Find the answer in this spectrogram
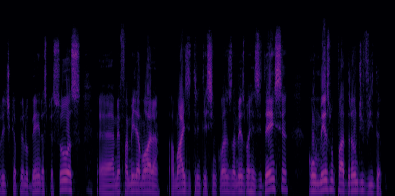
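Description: The tone is dark and mellow, with fairly even intonation. The sound is dry with no echo, and the background is quiet. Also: man, moderate pace. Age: 30s. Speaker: political candidate; candidate. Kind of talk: interview. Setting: radio studio. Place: studio. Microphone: studio mic.

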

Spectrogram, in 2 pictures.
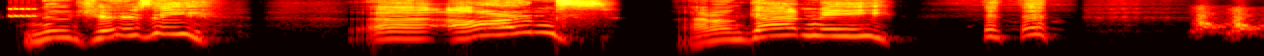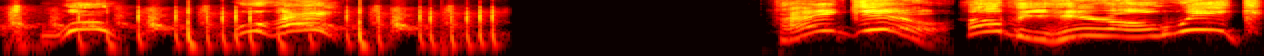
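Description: This put-on character voice sits at an extremely high pitch and swings very widely up and down. It moves at a very slow pace, with long, frequent pauses. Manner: annoying, comic, silly.

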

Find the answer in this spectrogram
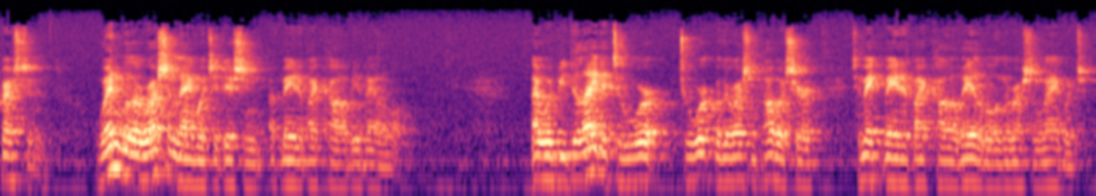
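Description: With an American accent, a man of fairly low pitch talks fairly quickly in fairly even intonation, with audible room echo and light background noise. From US Midwest, Cleveland, Ohio; Ohio. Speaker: novelist. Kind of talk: reading aloud. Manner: halting. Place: home room.

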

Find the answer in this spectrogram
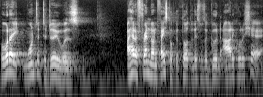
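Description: The pace of this man is fairly quick. He has an Australian accent. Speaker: software developer, tool creator; tool creator. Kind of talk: conference workshop presentation. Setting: stage with audience. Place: hall. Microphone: podium.

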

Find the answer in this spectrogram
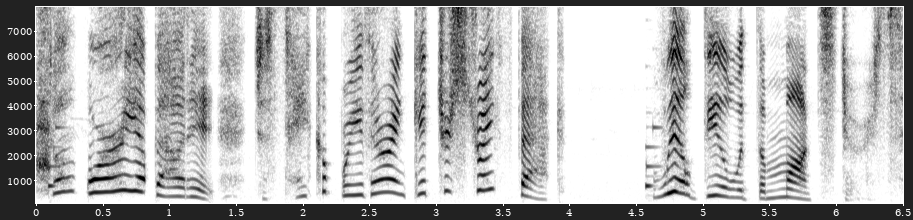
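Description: In a put-on character voice, the speaker goes at a fairly slow pace with an extremely high pitch and very wide pitch swings. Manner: casual, lively.

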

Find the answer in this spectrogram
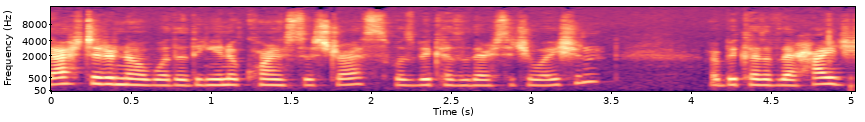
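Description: Fairly even intonation in a natural-voiced reading aloud.

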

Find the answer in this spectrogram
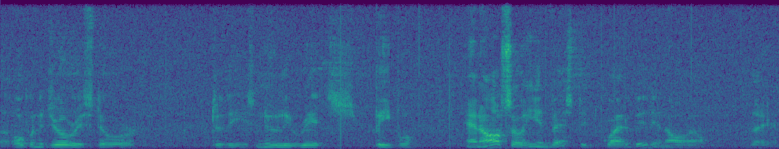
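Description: A man at a moderate pace, with long, frequent pauses over noticeable background noise. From Texas, USA. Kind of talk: oral history interview answer. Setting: recorded interview.

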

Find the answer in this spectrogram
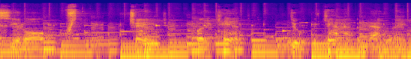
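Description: Loud background noise around a man talking at a moderate pace. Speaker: veteran stand-up comedian. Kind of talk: interview answer.

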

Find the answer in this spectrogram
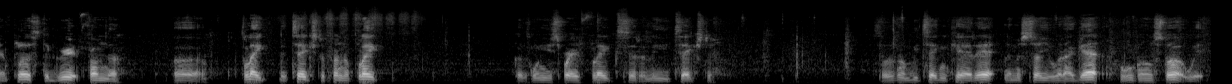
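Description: There are big swings in loudness and long, frequent pauses as a man talks at a moderate pace, in a dry sound with no echo over light background noise. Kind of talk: tutorial. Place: garage. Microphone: phone near.

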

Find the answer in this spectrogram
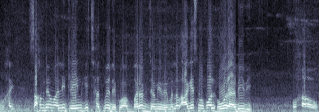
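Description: A man's high-pitched, slightly mellow voice at a moderate pace, with ordinary pitch variation over faint background noise

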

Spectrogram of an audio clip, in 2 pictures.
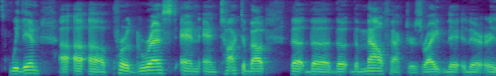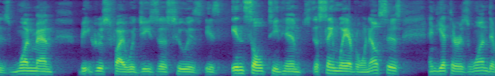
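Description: Over a quiet background, a man talks at a fairly slow pace. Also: ordinary pitch variation. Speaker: pastor. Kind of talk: bible study teaching.

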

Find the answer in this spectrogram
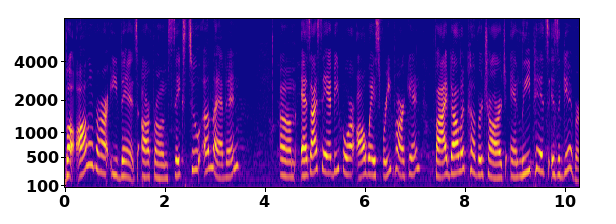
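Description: Here is a woman with an ordinary speaking voice, fairly high in pitch. She talks at a fairly slow pace with lively intonation. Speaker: red carpet host. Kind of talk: live event interview. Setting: live event, in person.

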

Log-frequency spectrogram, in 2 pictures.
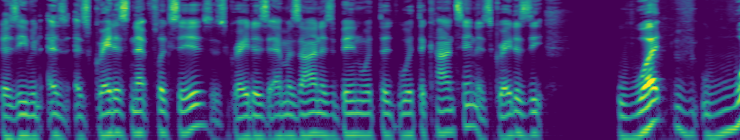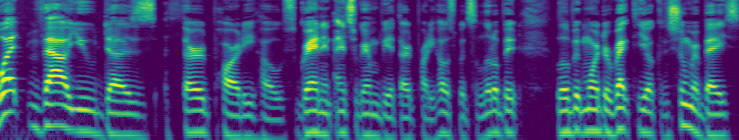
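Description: A man speaks at a moderate pace in an ordinary speaking voice, fairly low in pitch with fairly even intonation, the sound dry with no echo against a quiet background. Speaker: podcast host. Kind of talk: casual podcast discussion. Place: studio. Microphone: studio mic.

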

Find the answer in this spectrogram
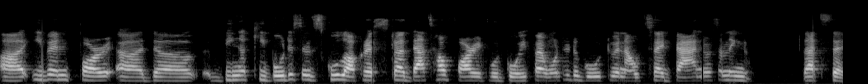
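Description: Her intonation is monotone and flat. The woman speaks against a quiet background. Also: moderate pace. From Qatar. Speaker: physician and multifaceted artist; guest. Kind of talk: casual chat. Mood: warm, smiling. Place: home room. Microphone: video call.

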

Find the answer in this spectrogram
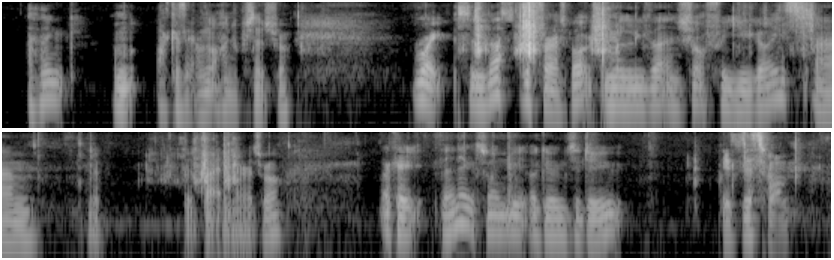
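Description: Over noticeable background noise, a man with a medium pitch speaks fairly quickly with ordinary pitch variation. He pauses often and at length. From UK. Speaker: YouTuber. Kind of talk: unboxing video. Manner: animated. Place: home room.

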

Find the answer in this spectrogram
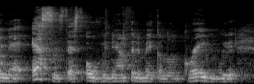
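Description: A woman is talking. Room echo is audible around her voice. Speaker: vlogger. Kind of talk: casual vlog chat. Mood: playful, joking. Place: kitchen. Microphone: camera far.

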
